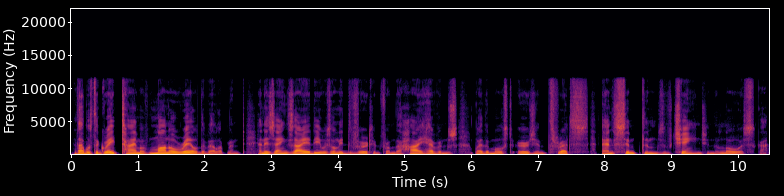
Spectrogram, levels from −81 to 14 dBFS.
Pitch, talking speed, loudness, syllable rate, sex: 105 Hz, 190 wpm, -18 LUFS, 4.9 syllables/s, male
